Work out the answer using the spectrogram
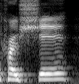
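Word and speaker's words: Croshere: Austin Crochet. Yeah, Austin Crochet, that is how you pronounce his name.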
